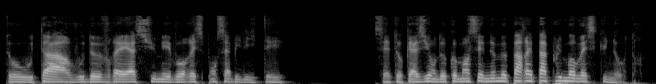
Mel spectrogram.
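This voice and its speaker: A man voicing a resolute lordly hero, earnest and declaiming, a little higher than his narration. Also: fairly even intonation, moderate pace, no room sound, clean studio sound, natural voice.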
